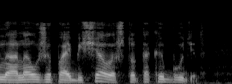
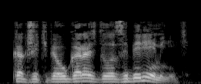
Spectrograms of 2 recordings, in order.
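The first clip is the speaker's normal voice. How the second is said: loud, raised question; furious disbelief; 3 semitones higher, 6 dB louder than usual. A narrator's reading. Father challenging pregnant daughter, loud and angry. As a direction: demand loudly how it happened.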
